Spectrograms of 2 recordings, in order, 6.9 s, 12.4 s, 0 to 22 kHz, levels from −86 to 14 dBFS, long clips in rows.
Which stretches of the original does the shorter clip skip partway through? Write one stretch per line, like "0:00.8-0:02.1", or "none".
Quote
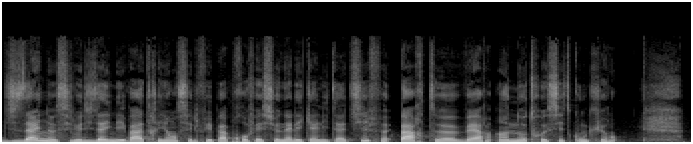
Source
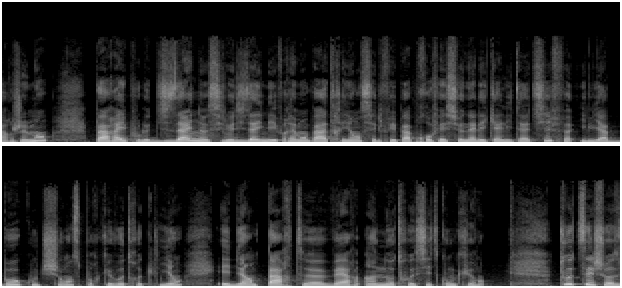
0:02.8-0:03.1
0:05.7-0:08.7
